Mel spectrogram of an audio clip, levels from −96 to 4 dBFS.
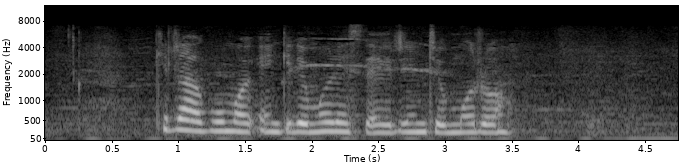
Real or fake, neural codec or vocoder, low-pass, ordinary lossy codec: real; none; 7.2 kHz; AAC, 32 kbps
